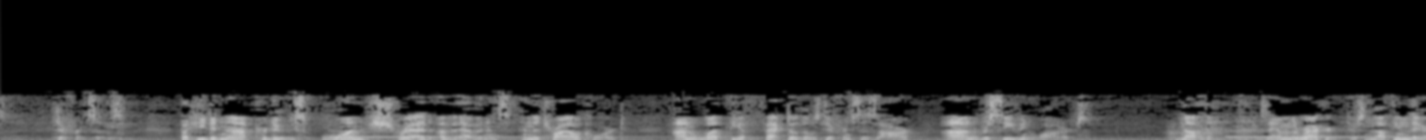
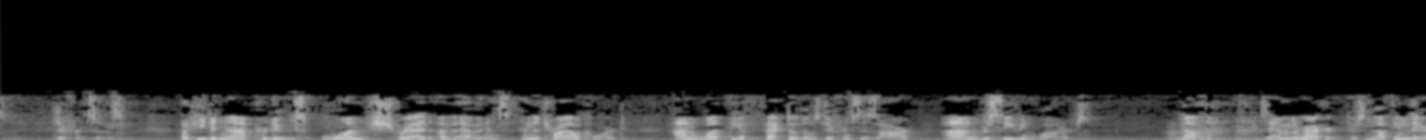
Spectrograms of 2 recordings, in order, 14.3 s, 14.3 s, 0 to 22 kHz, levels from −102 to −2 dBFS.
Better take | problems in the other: second | background sound (Chink, clink); 16 dB below the speech

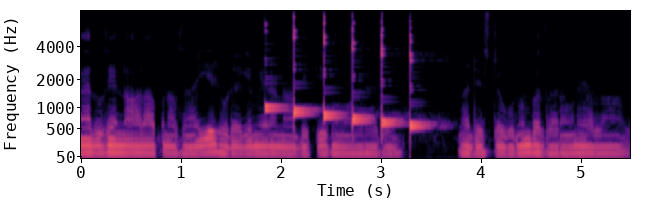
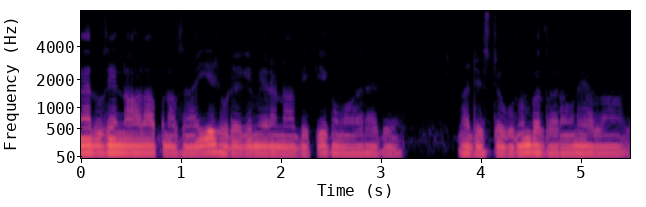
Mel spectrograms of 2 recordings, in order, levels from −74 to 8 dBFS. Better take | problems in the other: second | background sound (Marimba, xylophone); 5 dB above the speech

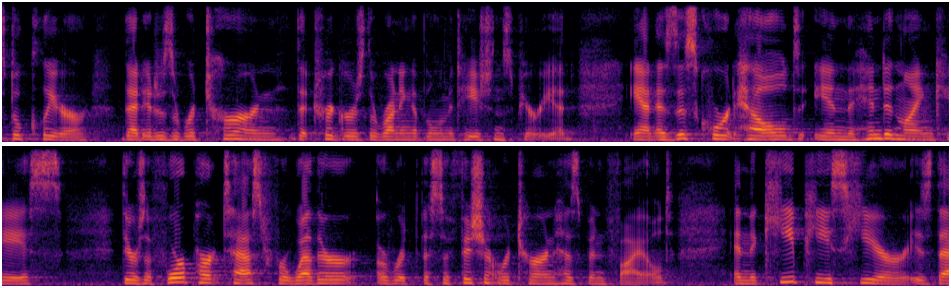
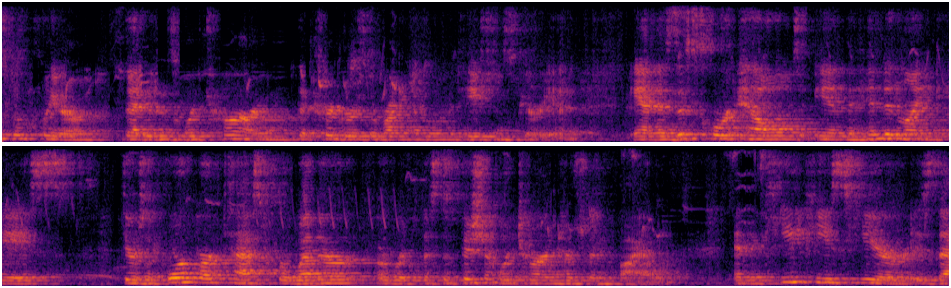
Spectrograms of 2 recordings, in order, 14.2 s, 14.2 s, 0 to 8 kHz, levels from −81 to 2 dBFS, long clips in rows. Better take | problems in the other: first | noise reduction (neural separator model SepFormer DNS4)

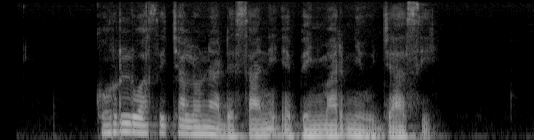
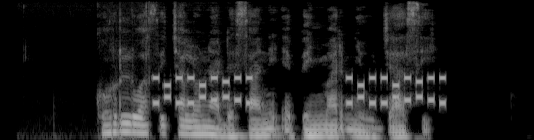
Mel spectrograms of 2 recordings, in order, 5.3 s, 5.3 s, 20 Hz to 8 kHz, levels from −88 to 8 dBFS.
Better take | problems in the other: first | noise reduction (classical method Wiener filter)

